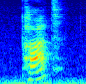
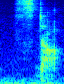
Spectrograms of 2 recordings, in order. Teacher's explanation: The P is aspirated in the first, but not the second. If you try and cut up the sound waves and turn the P in pot and the P in stop, it comes out stop.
